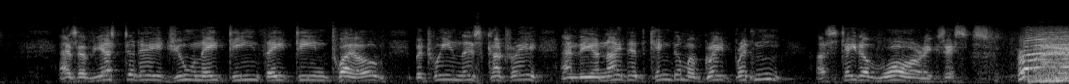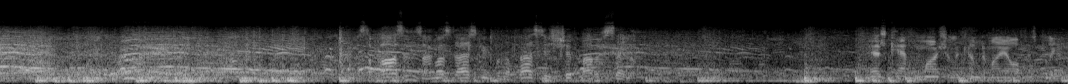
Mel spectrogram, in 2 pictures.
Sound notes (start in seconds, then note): 9.7 crowd cheering; 9.7 military drum music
